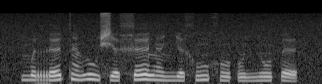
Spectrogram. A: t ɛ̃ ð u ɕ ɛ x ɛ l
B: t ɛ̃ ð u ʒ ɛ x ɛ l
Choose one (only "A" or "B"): A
